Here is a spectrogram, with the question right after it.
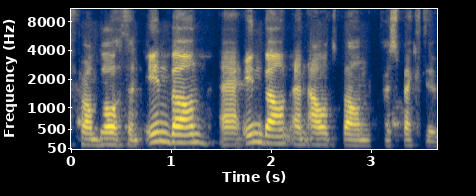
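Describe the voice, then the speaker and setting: A man with a Swedish accent speaks at a fairly slow pace in a fairly high pitch, his intonation lively and the sound dry and close with no echo. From Sweden. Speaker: sales manager, webinar host. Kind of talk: webinar presentation. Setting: online webinar. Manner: hesitant, many fillers.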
